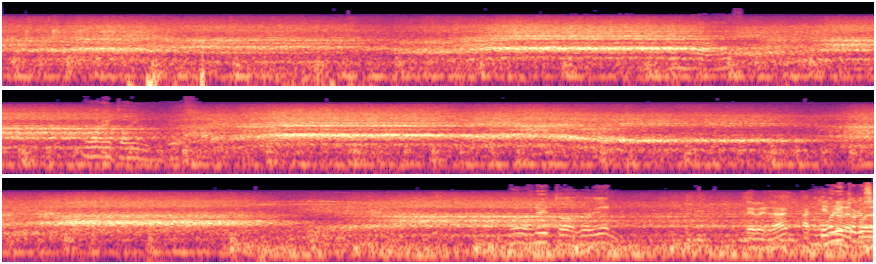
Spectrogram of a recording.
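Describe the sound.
A huge stadium crowd sings the regional community anthem in unison, loud sustained melodic phrases swelling and dipping in waves, with a rough roar of many voices underneath throughout.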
